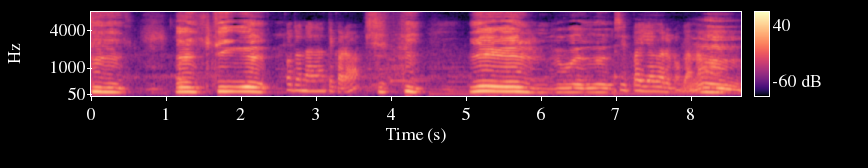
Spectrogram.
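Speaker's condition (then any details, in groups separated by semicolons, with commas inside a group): Cerebral palsy; severe; severe disability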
